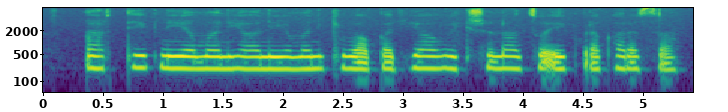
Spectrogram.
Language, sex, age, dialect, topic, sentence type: Marathi, female, 31-35, Southern Konkan, banking, statement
